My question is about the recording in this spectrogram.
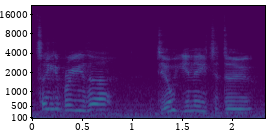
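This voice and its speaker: A man voicing a racing team boss who guides a rookie driver in a brisk, friendly, instructing manner. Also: on the high side, close to an everyday voice. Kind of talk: video game cutscene dialogue. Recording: game audio with clear background noise.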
